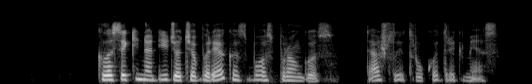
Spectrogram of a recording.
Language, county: Lithuanian, Klaipėda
